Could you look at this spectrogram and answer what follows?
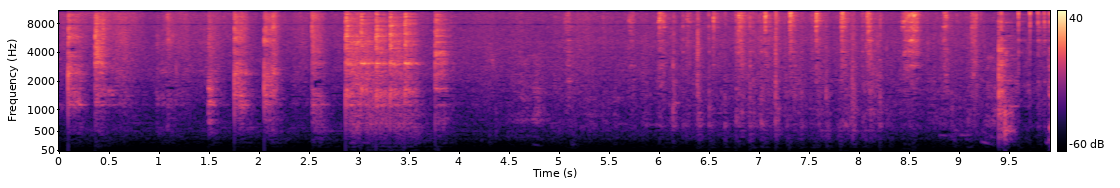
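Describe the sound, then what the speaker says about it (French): Courgettes frying in a pan are stirred with a utensil, producing close scraping and clattering strokes over a soft sizzle, in irregular bursts that quicken toward the end. "je vais tourner mes courgettes"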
